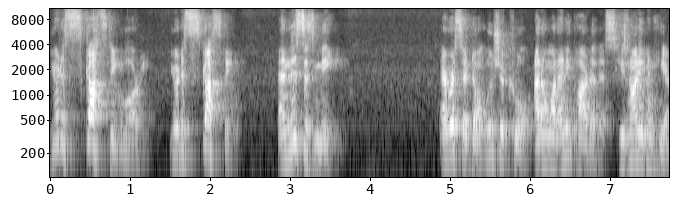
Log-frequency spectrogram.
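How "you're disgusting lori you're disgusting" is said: angered. Speaker confronts someone for going after another person, angry. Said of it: "but I'm mad".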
